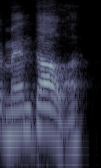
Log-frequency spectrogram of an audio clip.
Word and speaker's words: mandala: So, making a sun catcher is big on this day, or just making a solstice mandala, not the Mandela effect, a mandala. Sorry, I mispronounced that.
